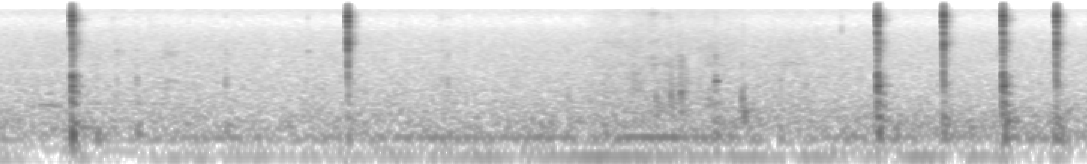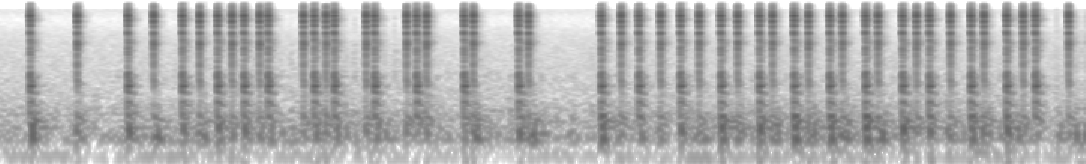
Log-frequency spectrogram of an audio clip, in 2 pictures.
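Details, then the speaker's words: Relay on test circuit with switch-driven coil and LEDs: crisp, sharp clicks, slow then fast bursts, one click each time the coil is energized; relay switching correctly. "se escucha un clic cada que nosotros excitamos a la bobina. Eso significa que nuestro relevador funciona correctamente"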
